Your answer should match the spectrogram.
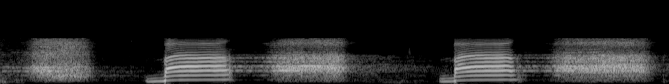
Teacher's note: با کا جو مخرج ہے دونوں ہونٹوں کے تر حصے سے یہ ادا ہوتا ہے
